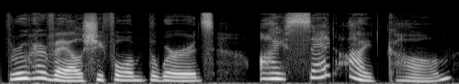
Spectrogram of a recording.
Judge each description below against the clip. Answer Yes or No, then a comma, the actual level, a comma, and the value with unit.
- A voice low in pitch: No, high, 215 Hz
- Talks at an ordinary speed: Yes, average, 145 wpm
